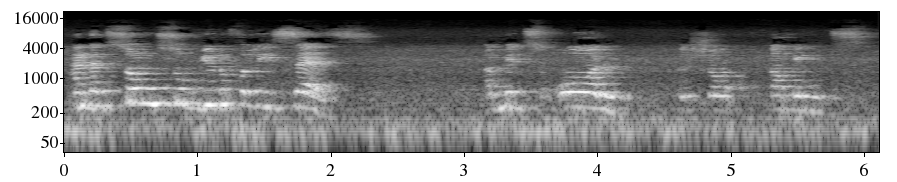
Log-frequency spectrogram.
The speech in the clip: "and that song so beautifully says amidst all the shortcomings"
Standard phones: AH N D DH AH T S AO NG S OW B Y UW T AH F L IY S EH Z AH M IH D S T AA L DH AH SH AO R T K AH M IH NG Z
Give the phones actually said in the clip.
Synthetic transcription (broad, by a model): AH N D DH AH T S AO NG S OW B Y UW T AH F L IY S EH Z AH M IH D S T AA L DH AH SH AO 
